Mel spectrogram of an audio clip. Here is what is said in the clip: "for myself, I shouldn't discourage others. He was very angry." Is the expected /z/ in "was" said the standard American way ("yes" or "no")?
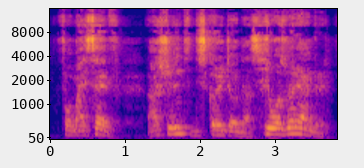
yes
